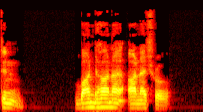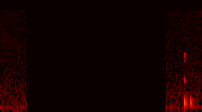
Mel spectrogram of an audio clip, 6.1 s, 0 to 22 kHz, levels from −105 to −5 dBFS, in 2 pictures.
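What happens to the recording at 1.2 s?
Nothing goes wrong at 1.2 s: the speech continues intact through that moment, with no dropout, click or distortion.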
